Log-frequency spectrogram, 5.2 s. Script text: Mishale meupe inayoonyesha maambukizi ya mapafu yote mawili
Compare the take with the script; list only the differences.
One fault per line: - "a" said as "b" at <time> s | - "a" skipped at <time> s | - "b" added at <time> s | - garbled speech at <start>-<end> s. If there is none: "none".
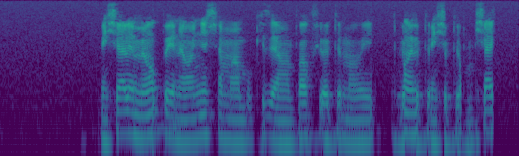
- garbled speech at 3.9-5.0 s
